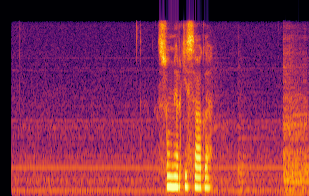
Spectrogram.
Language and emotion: Russian, neutral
